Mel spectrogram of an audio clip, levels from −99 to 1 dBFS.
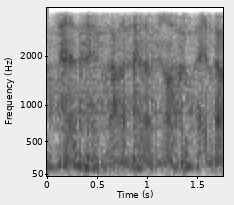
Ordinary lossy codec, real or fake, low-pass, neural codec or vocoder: none; fake; 3.6 kHz; autoencoder, 44.1 kHz, a latent of 192 numbers a frame, MeloTTS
